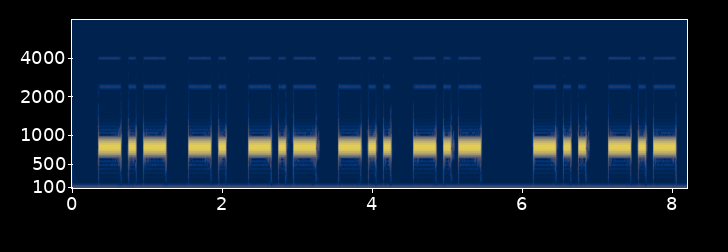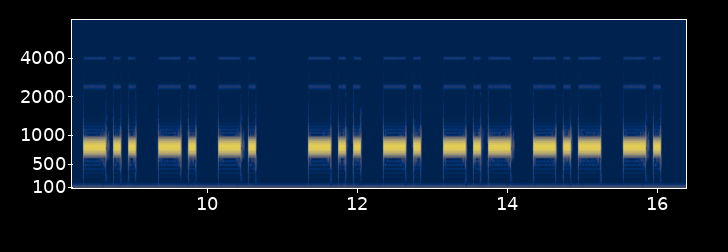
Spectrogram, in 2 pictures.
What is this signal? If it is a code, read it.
Morse code, heard as a keyed tone, about 12 wpm, 800 Hz. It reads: KNKDK DKDNN DNKKN
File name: CW gyakorlas n d k 10 baud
